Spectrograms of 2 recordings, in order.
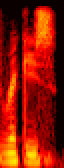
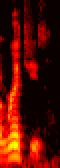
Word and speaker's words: Ritchie's: there on 251 Alex please don't tell me it's Ricky's Richie no Richie's oh poor Alex man oh I think I said Ricky and I've been saying it wrong for six weeks um J Ray's jerky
